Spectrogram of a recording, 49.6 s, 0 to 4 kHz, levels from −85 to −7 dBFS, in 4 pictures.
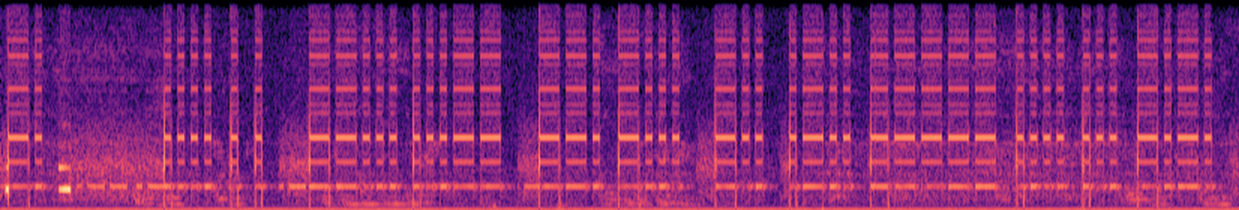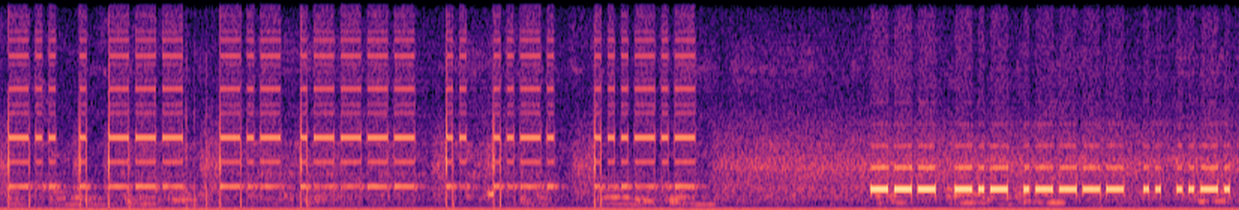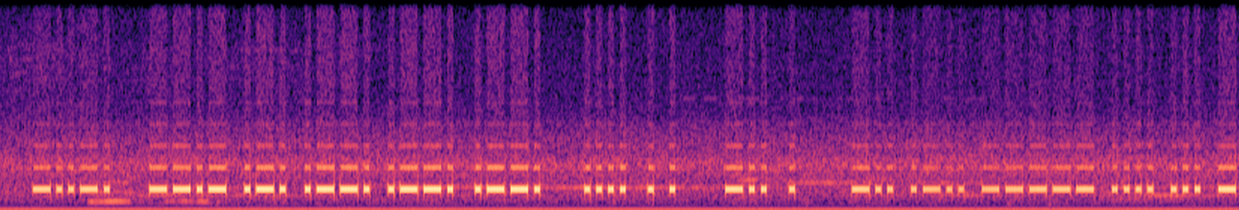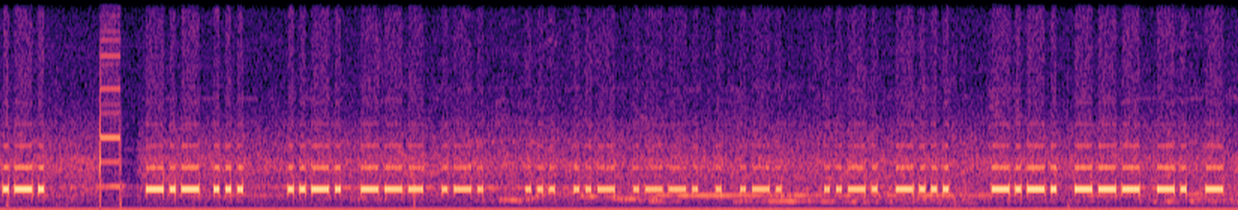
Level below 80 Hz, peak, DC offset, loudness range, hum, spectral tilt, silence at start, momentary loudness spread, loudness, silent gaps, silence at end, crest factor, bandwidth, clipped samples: -54 dBFS; -2 dBFS; 1%; 10 LU; none; -9 dB/octave; 0 s; 13 LU; -22 LUFS; none; 0 s; 18 dB; 4 kHz; under 0.1%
